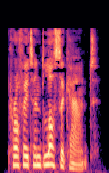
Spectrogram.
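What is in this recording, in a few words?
"profit and loss", British English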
